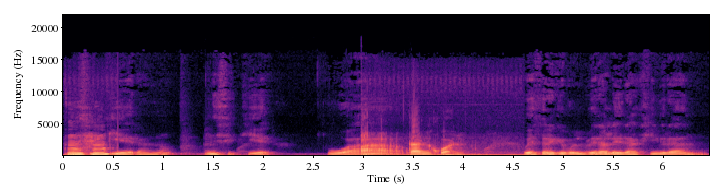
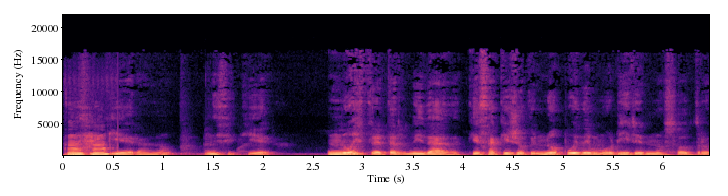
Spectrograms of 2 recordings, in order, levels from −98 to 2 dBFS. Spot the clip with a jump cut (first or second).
second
